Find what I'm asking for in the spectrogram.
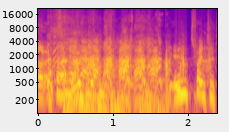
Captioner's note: group laughing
